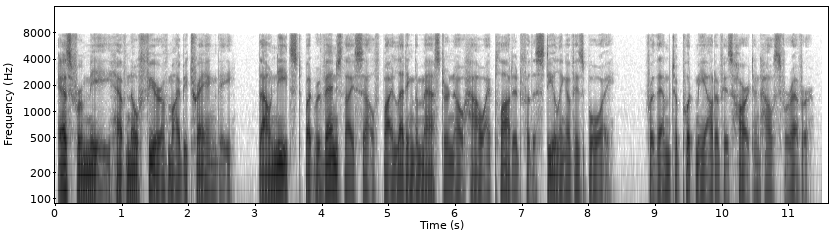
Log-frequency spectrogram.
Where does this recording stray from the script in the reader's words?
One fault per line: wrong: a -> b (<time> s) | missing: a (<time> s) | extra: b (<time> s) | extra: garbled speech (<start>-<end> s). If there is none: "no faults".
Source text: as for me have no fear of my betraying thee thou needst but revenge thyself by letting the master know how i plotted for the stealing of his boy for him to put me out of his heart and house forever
wrong: him -> them (9.0 s)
